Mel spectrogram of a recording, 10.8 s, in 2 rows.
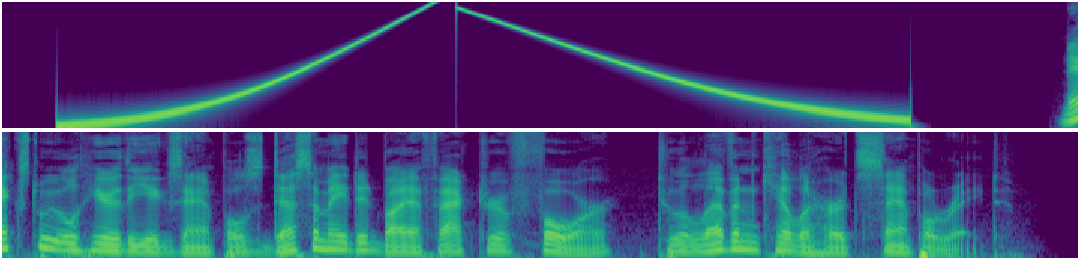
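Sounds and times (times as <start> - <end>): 
swept sine wave test tone: 0.3 - 4.6
speech: 5.3 - 10.4.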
